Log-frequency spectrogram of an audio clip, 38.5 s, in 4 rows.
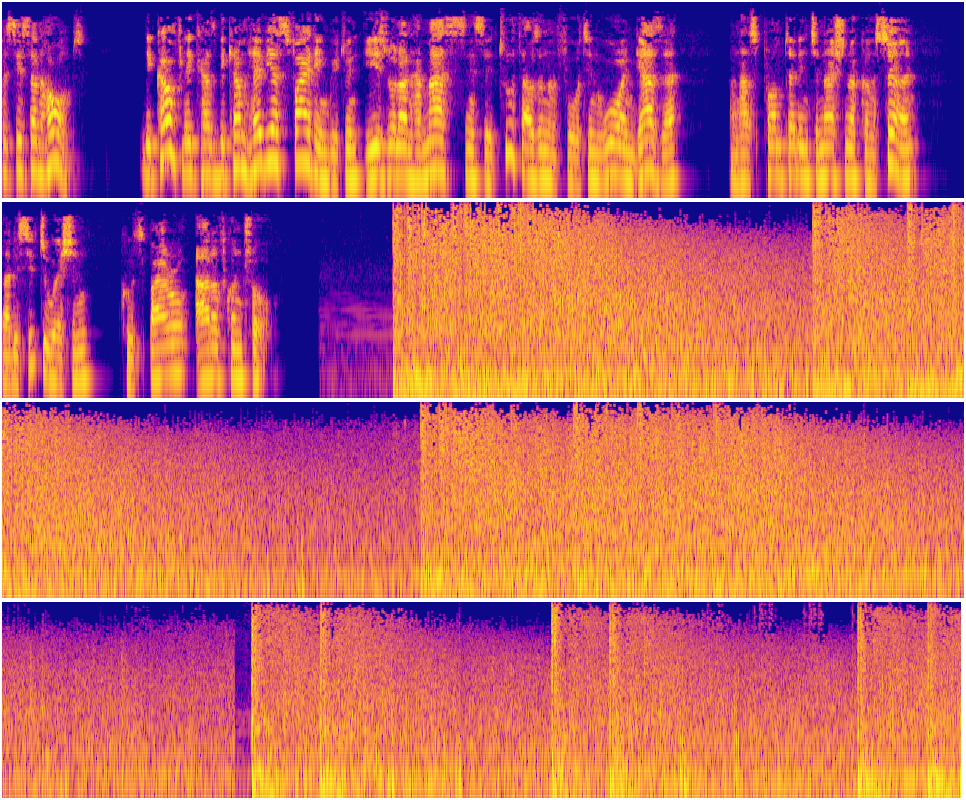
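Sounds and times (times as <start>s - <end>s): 
speech: 0.0s - 12.4s
rocket barrage fired into Israeli territory roaring: 13.5s - 38.4s.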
